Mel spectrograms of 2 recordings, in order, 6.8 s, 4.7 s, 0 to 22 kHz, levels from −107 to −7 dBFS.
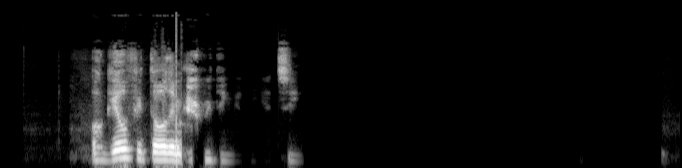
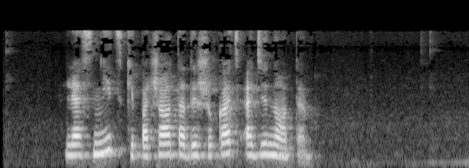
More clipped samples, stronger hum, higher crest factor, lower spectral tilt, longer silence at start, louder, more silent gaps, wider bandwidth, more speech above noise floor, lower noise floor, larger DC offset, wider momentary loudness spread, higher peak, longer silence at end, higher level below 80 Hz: neither; neither; about the same, 22 dB vs 20 dB; first, -6 dB/octave vs -3.5 dB/octave; first, 0.95 s vs 0.65 s; first, -15 LUFS vs -22 LUFS; first, 2.42-2.52 s, 2.71-2.78 s vs none; second, 8 kHz vs 11.5 kHz; first, 67 dB vs 47 dB; first, -82 dBFS vs -68 dBFS; neither; first, 21 LU vs 11 LU; first, 0 dBFS vs -4 dBFS; first, 3.95 s vs 1.55 s; about the same, -60 dBFS vs -64 dBFS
